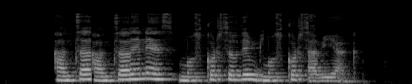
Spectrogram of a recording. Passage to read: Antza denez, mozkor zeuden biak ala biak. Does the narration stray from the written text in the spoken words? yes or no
yes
